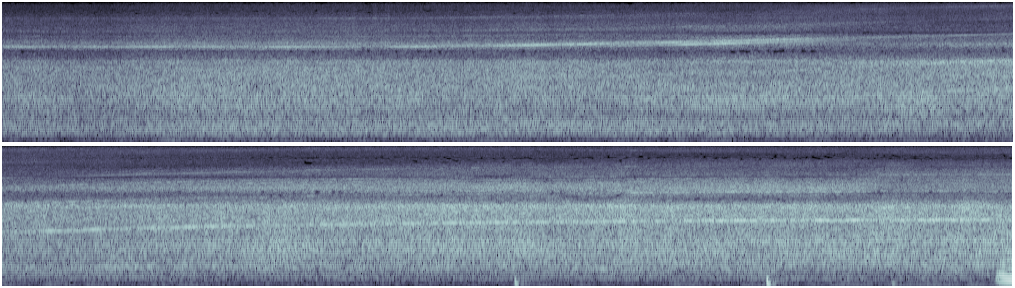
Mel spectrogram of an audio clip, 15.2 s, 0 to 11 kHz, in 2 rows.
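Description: An F-16 fighter jet's engine in a flight simulator game, flying from Gunsan AFB toward Dokdo, roars as a constant loud whine and rushing hiss that slowly rises in pitch, unbroken throughout with no voices.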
